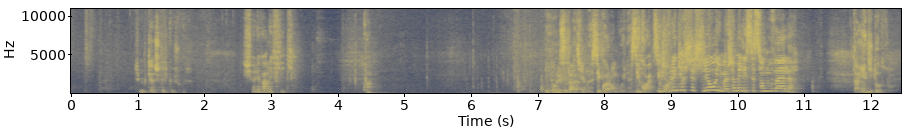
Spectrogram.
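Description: A young man speaks tensely and close by.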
